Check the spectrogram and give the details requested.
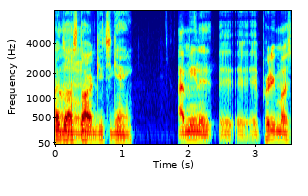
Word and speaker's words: Geechee Gang: That's correct way to say it, Geechee Gang.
